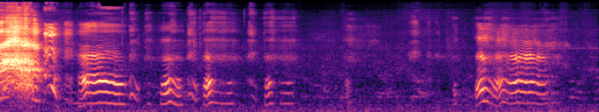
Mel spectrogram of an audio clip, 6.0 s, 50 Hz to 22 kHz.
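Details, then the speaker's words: 18-day-old newborn with a history of hospital treatment for jaundice: short, high-pitched cries in bursts with pauses; a typical young infant cry. "এই কান্নার আড়ালে যে কত কথা লুকিয়ে আছে তা একমাত্র মাই বুঝতে পারে। কখনো পেট ব্যথা, কখনো ক্ষুধা, কখনো বা আদর পাওয়ার বায়না।"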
